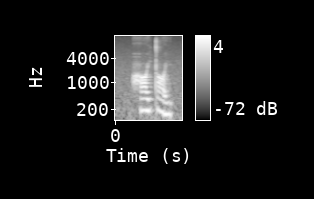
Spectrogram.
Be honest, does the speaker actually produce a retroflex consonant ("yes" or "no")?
no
